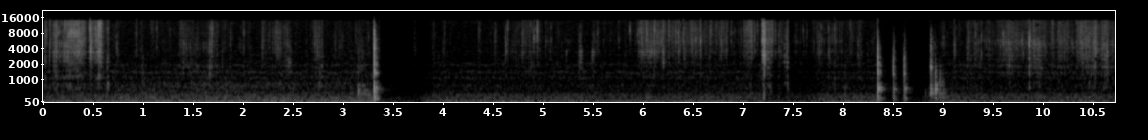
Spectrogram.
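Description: Packaging being unwrapped by hand, a small toy tightly wrapped in bubble wrap: soft crinkling and rustling, with a loud sharp snap about three seconds in and a few more snaps near the end.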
